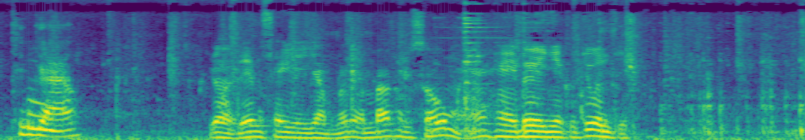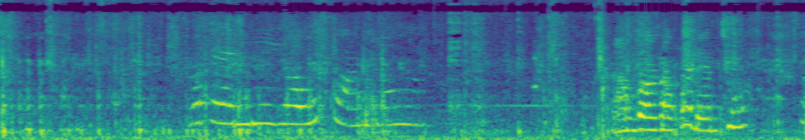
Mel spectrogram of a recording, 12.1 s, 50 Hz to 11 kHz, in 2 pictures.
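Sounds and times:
ceramic pot clicking and scraping: 2.7s - 12.0s.

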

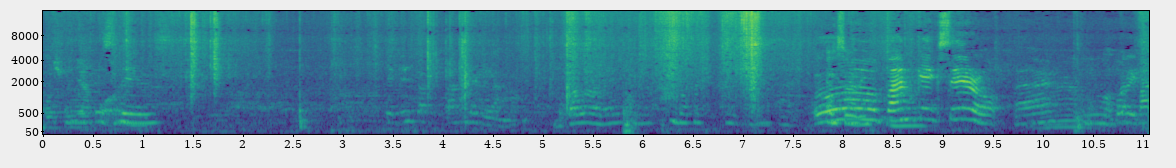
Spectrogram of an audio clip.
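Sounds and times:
tissue paper crinkling: 0.7s - 9.4s.

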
